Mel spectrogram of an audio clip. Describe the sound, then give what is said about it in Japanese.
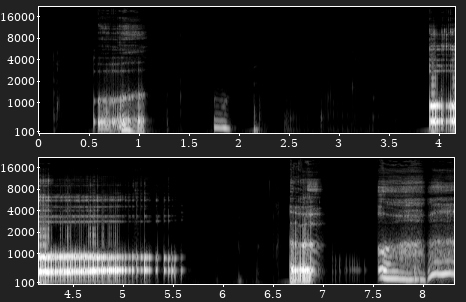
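Burps come one after another with silent gaps between them: a few short croaks, one long, drawn-out belch in the middle, and louder ones toward the end. “ゲップ出ちゃいます。”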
